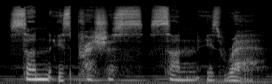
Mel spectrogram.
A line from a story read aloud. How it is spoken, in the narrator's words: he whispers behind his mouth cover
